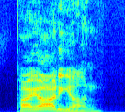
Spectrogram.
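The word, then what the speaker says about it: paidion: It's the Greek word paidon. And let me spell it for you. It's P-A-I-D-I-O-N. Paidon.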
